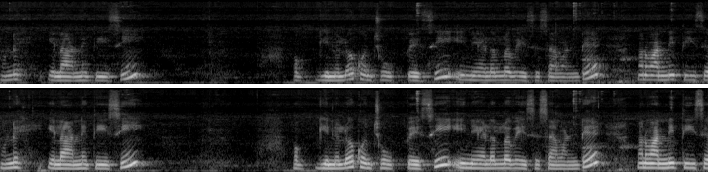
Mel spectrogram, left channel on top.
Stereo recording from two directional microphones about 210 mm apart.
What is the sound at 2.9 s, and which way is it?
A woman's voice, 40° right (ahead or behind).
